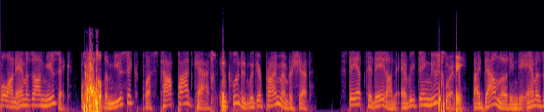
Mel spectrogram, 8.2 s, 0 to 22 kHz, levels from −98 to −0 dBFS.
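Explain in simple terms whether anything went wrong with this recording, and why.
Yes, a couple of things. The whole clip has the clearly audible rough, gravelly sound of the GSM full-rate codec, an old mobile phone codec that also drops everything above 4 kHz. On top of that, there are three bursts of GSM bit errors, where corrupted data garbled the decoder and the speech breaks into squawks and gargling: 1.24 to 1.53 s, just before "the music plus top"; 3.14 to 3.38 s, between "the music plus top" and "with your"; and 6.56 to 6.94 s, right after "to date on everything".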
